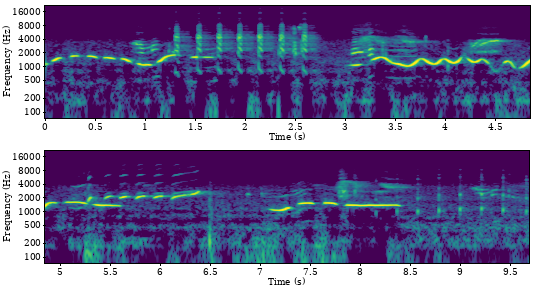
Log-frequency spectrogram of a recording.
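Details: Indian ringneck parakeet imitating talk: a wobbling mid-pitched whistle that recurs between bursts of rapid, bright chattering syllables and clicks, with phrases run together over about ten seconds.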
